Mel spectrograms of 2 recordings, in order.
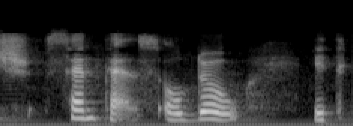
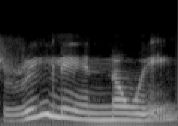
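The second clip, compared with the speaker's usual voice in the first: stressing "really annoying", low and quieter; 6 dB quieter than usual. Demonstrating stress and voice height in example sentences: stress on 'really annoying', low. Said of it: "Really annoying are stressed, but the voice is low".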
